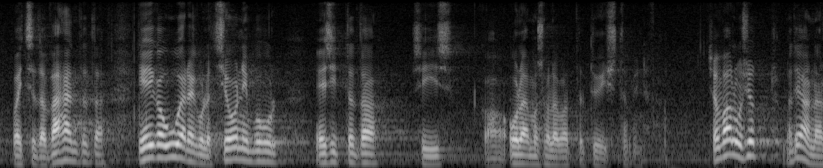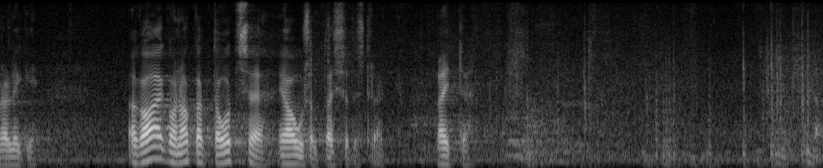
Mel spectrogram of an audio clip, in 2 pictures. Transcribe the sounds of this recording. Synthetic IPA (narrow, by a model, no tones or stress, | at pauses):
vɑjd̪̥se̞d̪ɑvæɦe̞nd̪ɑd̪̥ɑjɑiɡ̥ɑuːwe̞ɾe̞ɡulɑt̪sio̞ːnʲipuɦulʔe̞sʲit̪ːˑɑd̪̥ɑsiːs | kɑ̰o̞le̞mɑso̞le̞vɑt̪ˑːet̪yɦist̪ɑmine | seonvɑlusjut̪ːmʔɑ̰t̪e̞ɑnæɾɑleɡ̥i | ʔɑ̰ɡ̥ɑɑeɡ̥o̞nɑkːˑɑt̪ːˑɑo̞t̪seɑɑusɑlt̪ːˑɑsʲjɑd̪̥e̞st̪ræ̰ːkːˑi̥mɑ | ɑjt̪ːˑæ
